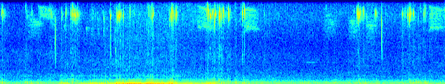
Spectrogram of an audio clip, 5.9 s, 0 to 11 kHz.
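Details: Rufous hummingbirds fighting to perch on a man's finger, 20 May 2020: a low droning wing hum swells and fades while thin, very high chip notes tick out in scattered bursts.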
